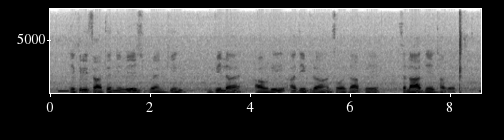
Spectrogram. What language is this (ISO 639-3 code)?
bho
